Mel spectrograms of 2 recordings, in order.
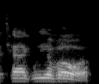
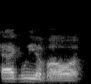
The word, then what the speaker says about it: Tagovailoa: you mispronounced his last name. I think you mean Tua You, sir, are out of Tagovailoa.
